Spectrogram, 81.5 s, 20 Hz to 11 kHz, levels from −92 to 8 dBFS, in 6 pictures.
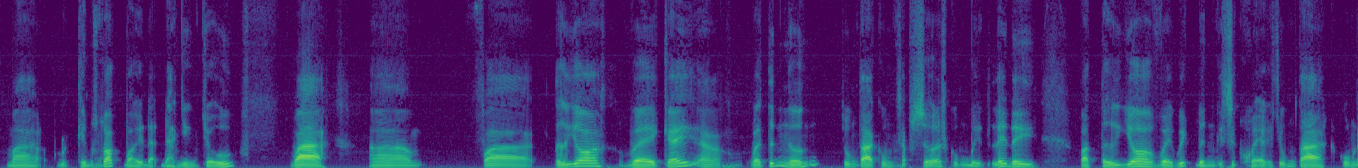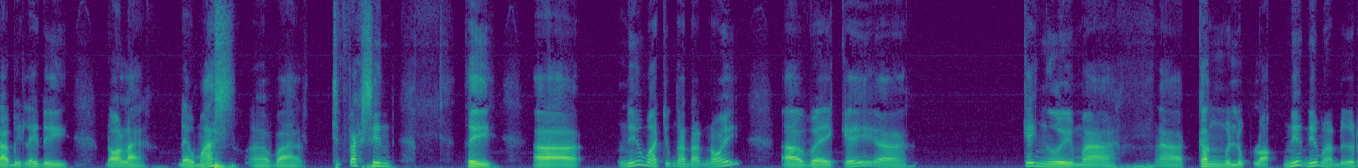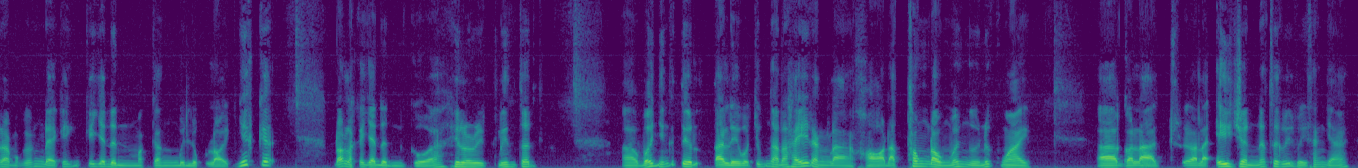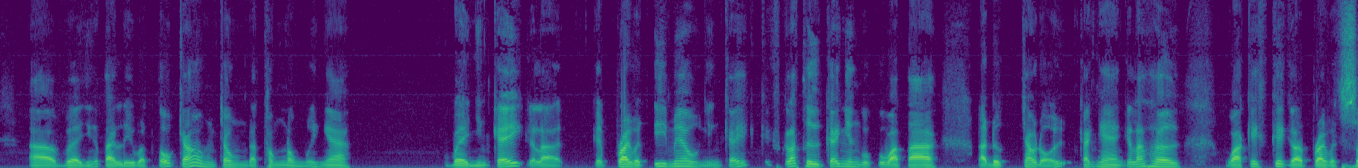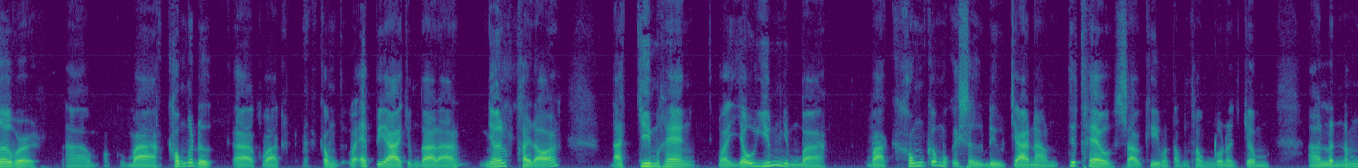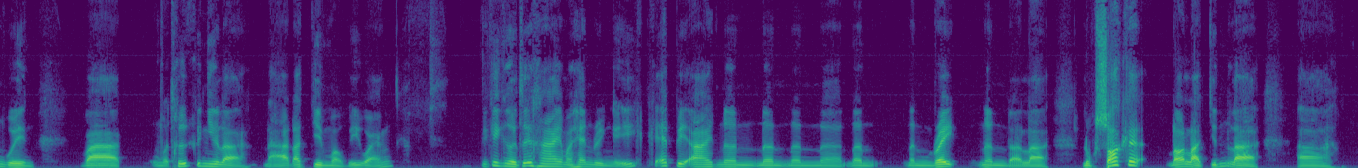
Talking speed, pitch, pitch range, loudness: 195 wpm, 125 Hz, 110-155 Hz, -22 LUFS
